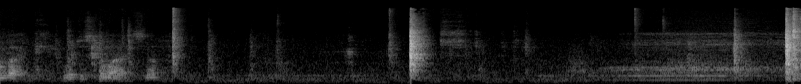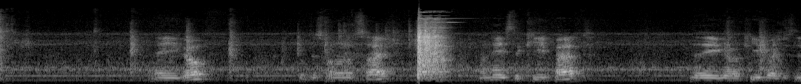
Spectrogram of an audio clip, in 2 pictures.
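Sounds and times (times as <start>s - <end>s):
steady hum: 6.0s - 16.0s.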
